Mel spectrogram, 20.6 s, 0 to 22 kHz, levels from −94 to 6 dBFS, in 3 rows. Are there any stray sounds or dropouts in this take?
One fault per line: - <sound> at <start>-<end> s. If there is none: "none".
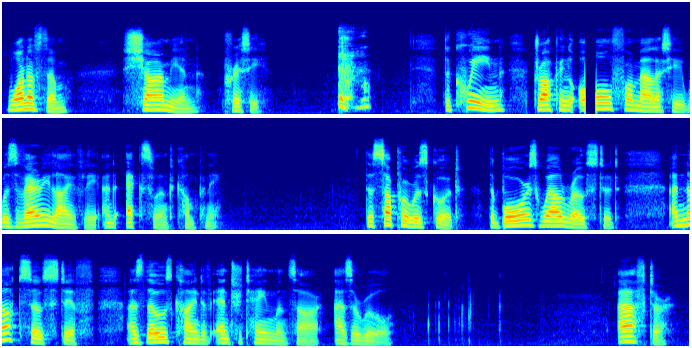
- cough at 3.3-3.7 s
- dropout at 5.8-5.9 s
